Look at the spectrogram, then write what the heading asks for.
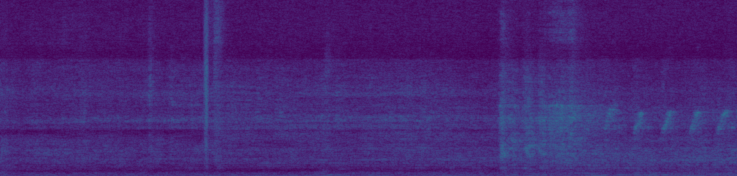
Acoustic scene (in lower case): residential area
